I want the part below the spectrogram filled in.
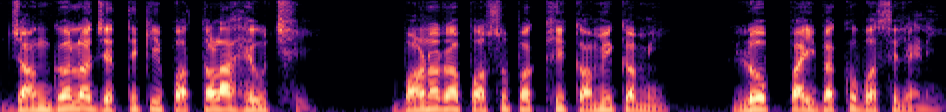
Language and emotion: Odia, neutral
